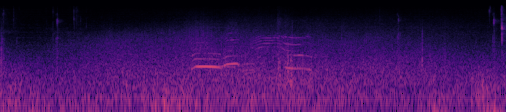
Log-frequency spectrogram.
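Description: A sailing ship crosses ocean waves in the video game Sid Meier's Pirates!, a steady wash of surf and wind roaring throughout, with a faint voice briefly in the background.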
